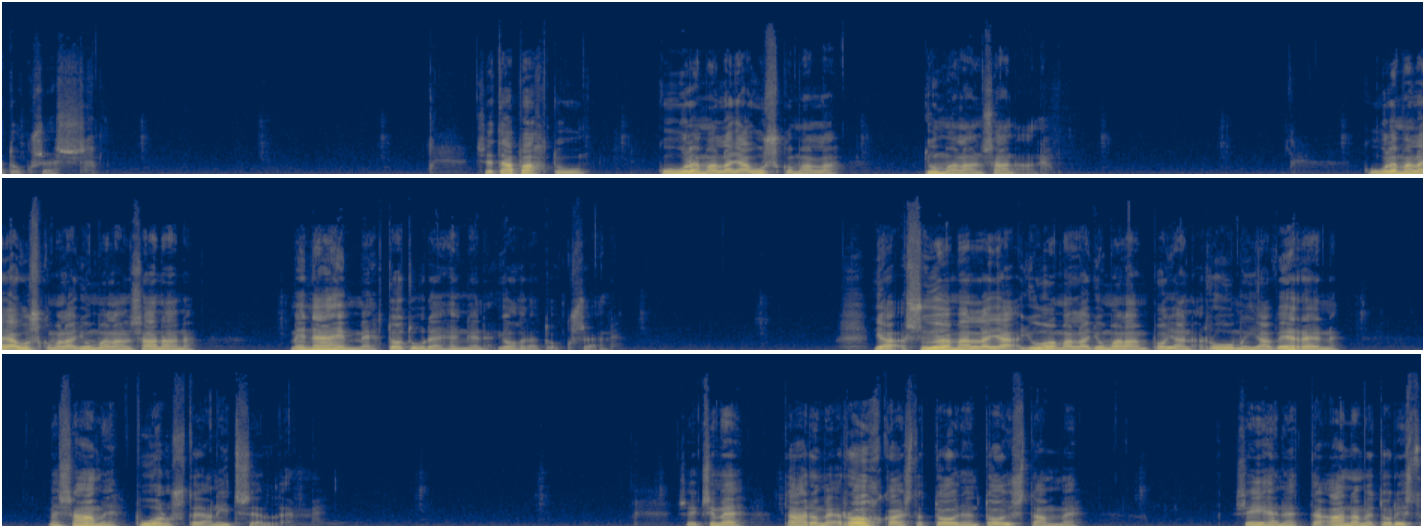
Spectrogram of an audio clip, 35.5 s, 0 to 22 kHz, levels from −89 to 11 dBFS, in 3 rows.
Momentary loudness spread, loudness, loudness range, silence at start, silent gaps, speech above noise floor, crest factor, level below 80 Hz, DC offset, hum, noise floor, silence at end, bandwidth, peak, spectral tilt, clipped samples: 18 LU; -22 LUFS; 12 LU; 0 s; none; 47 dB; 24 dB; -64 dBFS; under 0.1%; none; -69 dBFS; 0 s; 15.5 kHz; 0 dBFS; -7 dB/octave; under 0.1%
